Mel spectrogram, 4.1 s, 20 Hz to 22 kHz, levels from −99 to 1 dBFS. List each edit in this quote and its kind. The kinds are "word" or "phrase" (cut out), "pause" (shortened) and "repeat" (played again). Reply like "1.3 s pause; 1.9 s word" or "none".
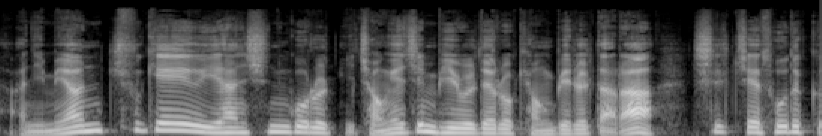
1.7 s word; 3.0 s word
